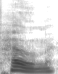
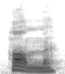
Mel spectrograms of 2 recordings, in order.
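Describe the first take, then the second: First: The vowel glides like an English diphthong. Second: The vowel is a short, plain Italian O. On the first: The speaker calls it right. "instead of home" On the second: The speaker calls it wrong. "Italians will just say home"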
